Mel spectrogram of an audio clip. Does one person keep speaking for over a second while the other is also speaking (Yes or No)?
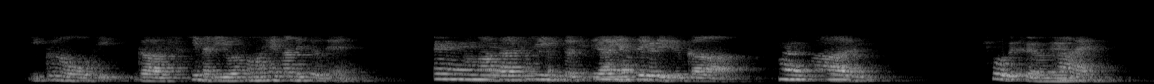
Yes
